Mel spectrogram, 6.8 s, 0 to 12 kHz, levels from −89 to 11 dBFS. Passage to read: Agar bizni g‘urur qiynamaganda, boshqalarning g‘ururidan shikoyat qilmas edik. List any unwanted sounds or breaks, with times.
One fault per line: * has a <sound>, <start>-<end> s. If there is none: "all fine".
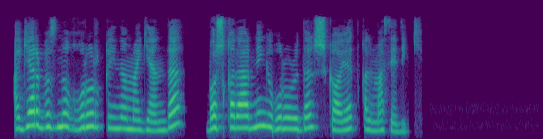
all fine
